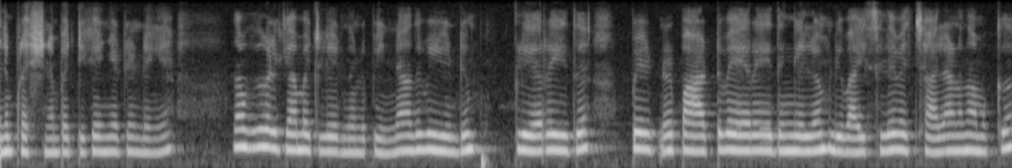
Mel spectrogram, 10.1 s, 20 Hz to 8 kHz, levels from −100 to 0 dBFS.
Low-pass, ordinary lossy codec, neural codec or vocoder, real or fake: none; none; none; real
